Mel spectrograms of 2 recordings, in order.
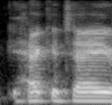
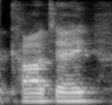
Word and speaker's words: Hecate: My life is Ray, So I noticed that you pronounced it Hecate. Any other variations you want to throw out there? I don't really care how people say it. They can say Hecate or Hecate.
